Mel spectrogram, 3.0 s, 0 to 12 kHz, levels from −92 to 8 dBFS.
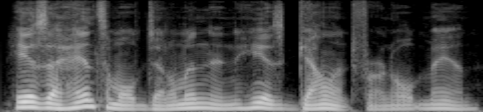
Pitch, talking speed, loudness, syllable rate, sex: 120 Hz, 280 wpm, -17 LUFS, 6.5 syllables/s, male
